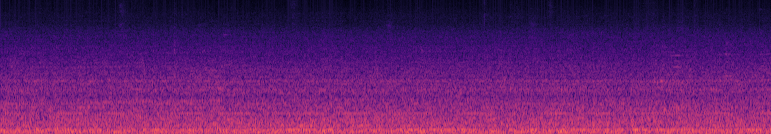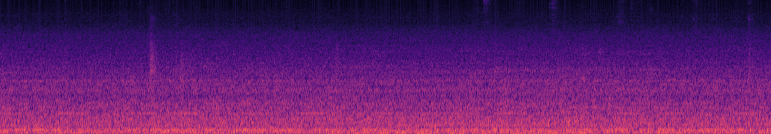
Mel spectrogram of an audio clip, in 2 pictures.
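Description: Steady running noise of an electric passenger train at speed, heard inside the carriage: a constant low rumble of wheels on the rails and the running gear.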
